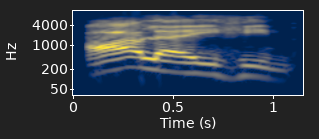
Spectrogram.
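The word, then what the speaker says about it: عليهم: সোজা কথা মনে রাখতে হবে, আইন উচ্চারণ করার সময় আমি একটু মানে ভদ্রতা ভেঙে একটু কষ্ট করে উচ্চারণ করবো, আলামিন, আলাইহিম, আলাইহিম। আলাইহিম আলাইমিন হ্যাঁ, ঠিক আছে। এইটা চেষ্টা করতে থাকেন, এবং মাথায় রাখবেন যে আমি নর্মাল বলবো না, নর্মাল আলামিন না বলে আলামিন।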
